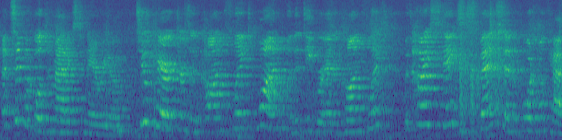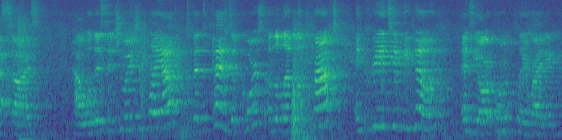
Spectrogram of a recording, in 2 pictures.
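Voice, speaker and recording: A young woman playing a brisk, wry playwriting lecturer in a live stage comedy sketch, lecturing with dry asides, recorded from far off in a theater. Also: high-pitched, very animated. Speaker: stage actor. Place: large indoor theater stage. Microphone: distant camera mic. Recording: echoey hall from far off, noisy.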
